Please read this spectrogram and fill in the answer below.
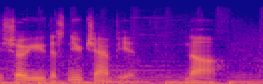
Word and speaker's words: Gnar: you this new champion nah or I think it's not anyway with the silent G anyway the store is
